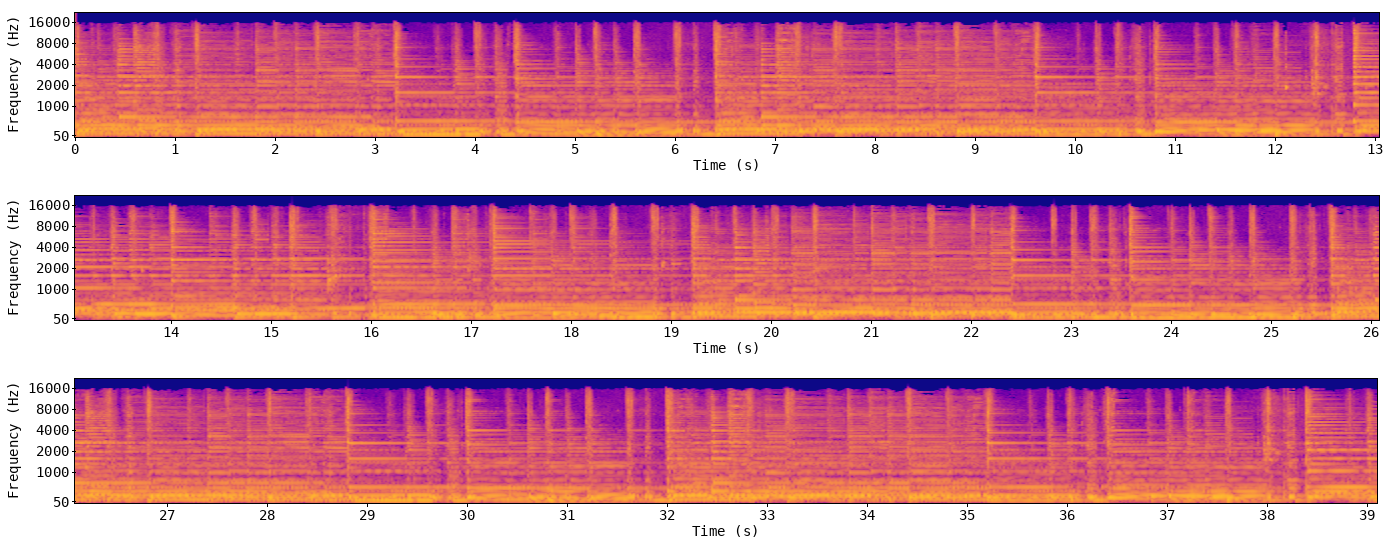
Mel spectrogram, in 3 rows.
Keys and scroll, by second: 4.5 ctrl+d, 4.8 ctrl+space.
